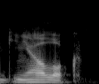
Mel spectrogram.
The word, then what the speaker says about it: генеалог: Обычно называют историю генеалог с ударением на последнюю «о» от греческого «логос».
